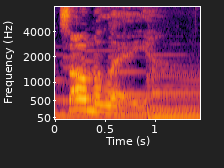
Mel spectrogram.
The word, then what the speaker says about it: sommelier: Okay, this has a pronunciation guide. It says sommelier. Or okay, it says there's another pronunciation. Sommelier. Okay, so I guess we're gonna go with that one.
